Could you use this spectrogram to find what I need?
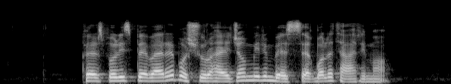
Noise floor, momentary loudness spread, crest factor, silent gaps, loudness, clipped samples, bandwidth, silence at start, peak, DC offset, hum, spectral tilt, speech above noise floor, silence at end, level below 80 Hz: -66 dBFS; 8 LU; 14 dB; none; -15 LUFS; under 0.1%; 8.4 kHz; 0.85 s; -2 dBFS; under 0.1%; none; -5 dB/octave; 52 dB; 0.65 s; -54 dBFS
